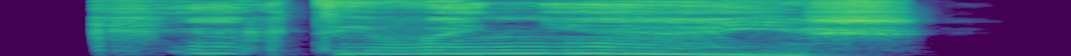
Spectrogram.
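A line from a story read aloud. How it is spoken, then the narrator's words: Through gritted teeth. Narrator (Russian): выдавила эльфийка сквозь зубы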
